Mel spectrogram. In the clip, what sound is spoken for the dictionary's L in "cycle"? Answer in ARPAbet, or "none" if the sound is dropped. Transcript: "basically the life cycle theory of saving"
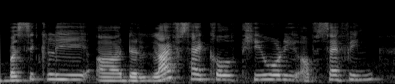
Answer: L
